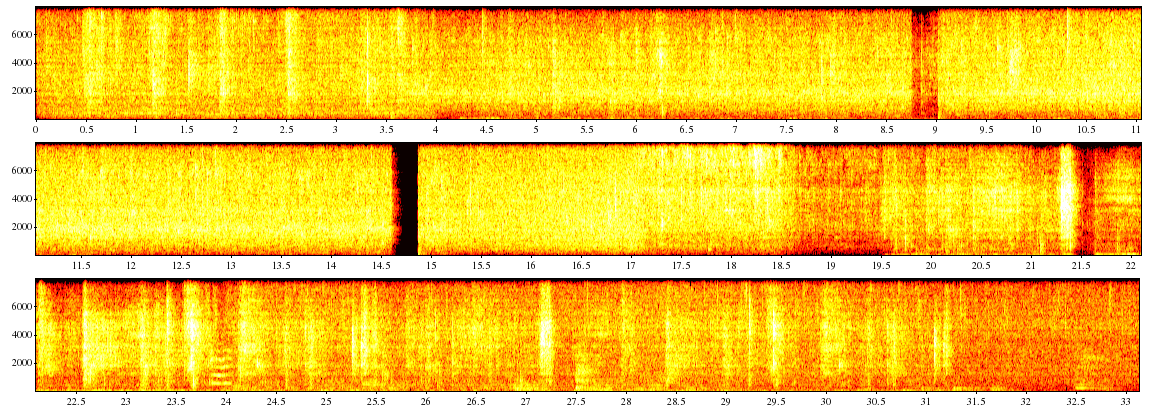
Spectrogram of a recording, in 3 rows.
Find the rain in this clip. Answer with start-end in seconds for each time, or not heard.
0.0-33.0.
